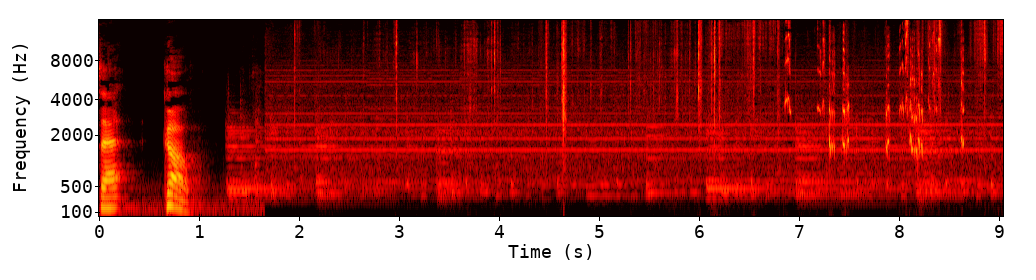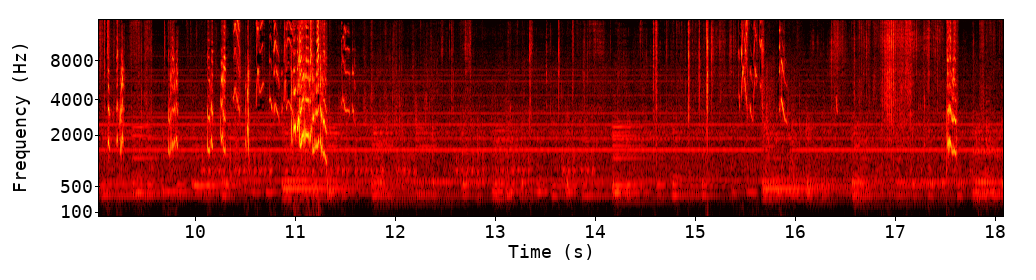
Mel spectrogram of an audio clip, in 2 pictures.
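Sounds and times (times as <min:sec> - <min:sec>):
background music: 0:01.2 - 0:18.0
cardboard boxes and plastic bags tearing: 0:03.6 - 0:18.0
short squeaky sounds: 0:06.0 - 0:11.9, 0:15.4 - 0:18.0.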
